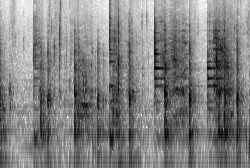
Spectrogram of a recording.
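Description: Food mixed around in a pot with a utensil, scraping and sloshing bursts in several separate strokes, fairly close and moderately loud, with no talk.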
